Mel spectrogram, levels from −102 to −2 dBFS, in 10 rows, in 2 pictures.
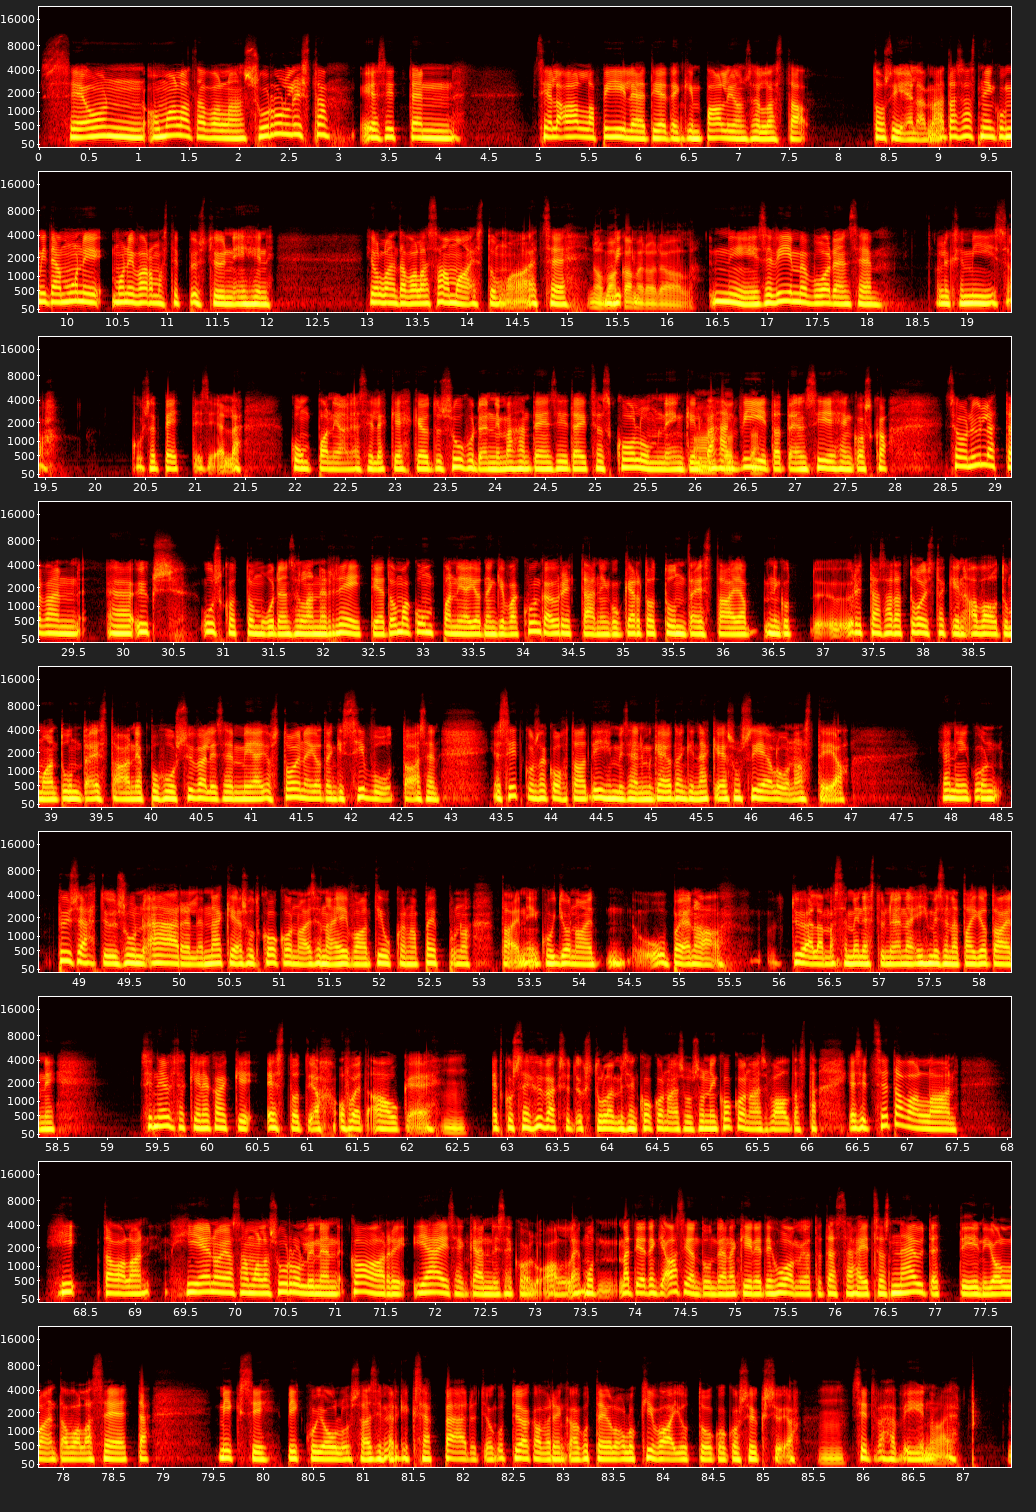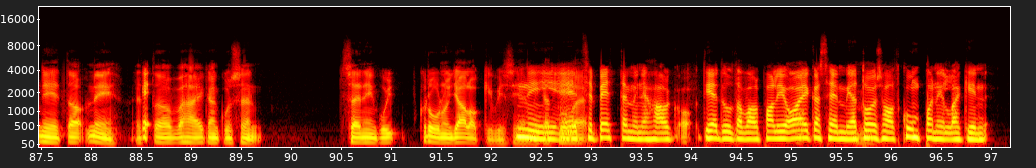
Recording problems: muffled; very slightly; fading above 4 kHz

